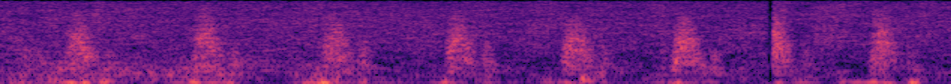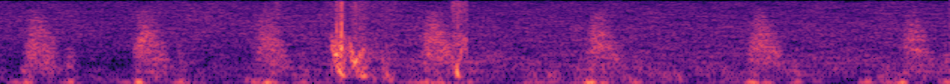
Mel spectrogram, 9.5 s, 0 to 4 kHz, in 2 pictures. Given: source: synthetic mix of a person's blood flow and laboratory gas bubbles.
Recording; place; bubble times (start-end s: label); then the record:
Doppler ultrasound of blood flow; subclavian vein
6.38-6.75 s: bubbles
7.00-7.09 s: bubbles
From the record:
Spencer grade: 1 (occasional bubble signal discernible with the cardiac motion signal, with majority of cardiac periods free of bubbles); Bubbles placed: anywhere in the cardiac cycle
